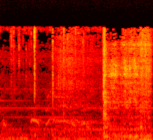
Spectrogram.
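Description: A car engine starting: quiet clicks and a low hum give way to an abrupt surge into a louder, steady running engine partway through.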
